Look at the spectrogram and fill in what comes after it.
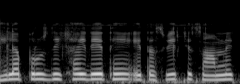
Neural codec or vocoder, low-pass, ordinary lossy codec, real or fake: none; 7.2 kHz; none; real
